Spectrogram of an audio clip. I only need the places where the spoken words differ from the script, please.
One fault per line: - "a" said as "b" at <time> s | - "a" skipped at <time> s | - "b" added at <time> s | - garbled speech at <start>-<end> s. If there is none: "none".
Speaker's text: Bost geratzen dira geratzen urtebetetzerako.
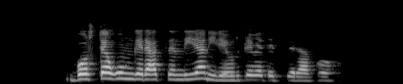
- "egun" added at 1.1 s
- "geratzen" said as "nire" at 2.1 s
